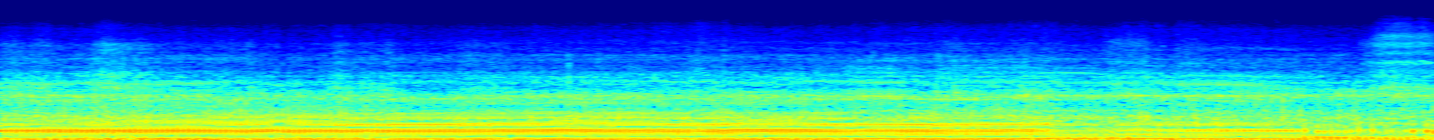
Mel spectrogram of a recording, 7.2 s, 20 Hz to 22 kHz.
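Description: A Honda CRF250L dual-sport motorcycle descends a mountain trail, its engine droning loud and steady throughout, with rattling clatter and shifts in pitch toward the end.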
